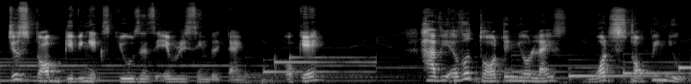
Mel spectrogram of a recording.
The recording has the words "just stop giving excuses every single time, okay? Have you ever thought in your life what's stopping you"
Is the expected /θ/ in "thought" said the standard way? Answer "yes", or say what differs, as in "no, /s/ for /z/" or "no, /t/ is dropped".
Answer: no, /t/ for /θ/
